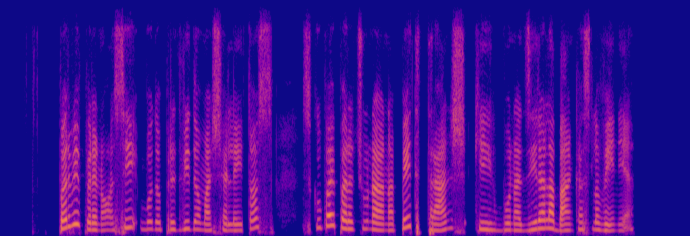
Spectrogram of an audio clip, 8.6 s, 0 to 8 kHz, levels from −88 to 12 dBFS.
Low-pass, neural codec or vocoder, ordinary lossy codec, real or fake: 7.2 kHz; vocoder, 44.1 kHz, 128 mel bands every 512 samples, BigVGAN v2; Opus, 24 kbps; fake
